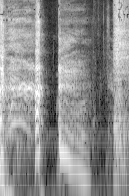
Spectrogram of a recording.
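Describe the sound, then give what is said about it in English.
Sharp, abrupt hiccups, two of them, break up a person's drawn-out vocal sounds. They're fairly loud, short involuntary gulps with brief pauses between. “I gave myself hiccups and they hurt.”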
